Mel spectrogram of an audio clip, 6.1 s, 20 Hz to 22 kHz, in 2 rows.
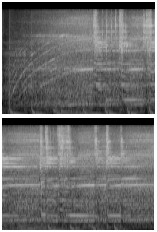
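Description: Greenworks GD24X2TX cordless brush cutter spinning up with a rising whine over the first second or so, then running at a steady high whine as its metal blade cuts through dry, woody bamboo canes with quick sharp clacks. Background music with a steady beat plays underneath.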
